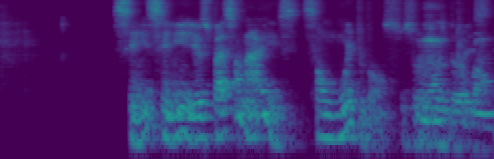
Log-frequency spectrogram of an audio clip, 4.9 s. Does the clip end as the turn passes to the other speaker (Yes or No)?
Yes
